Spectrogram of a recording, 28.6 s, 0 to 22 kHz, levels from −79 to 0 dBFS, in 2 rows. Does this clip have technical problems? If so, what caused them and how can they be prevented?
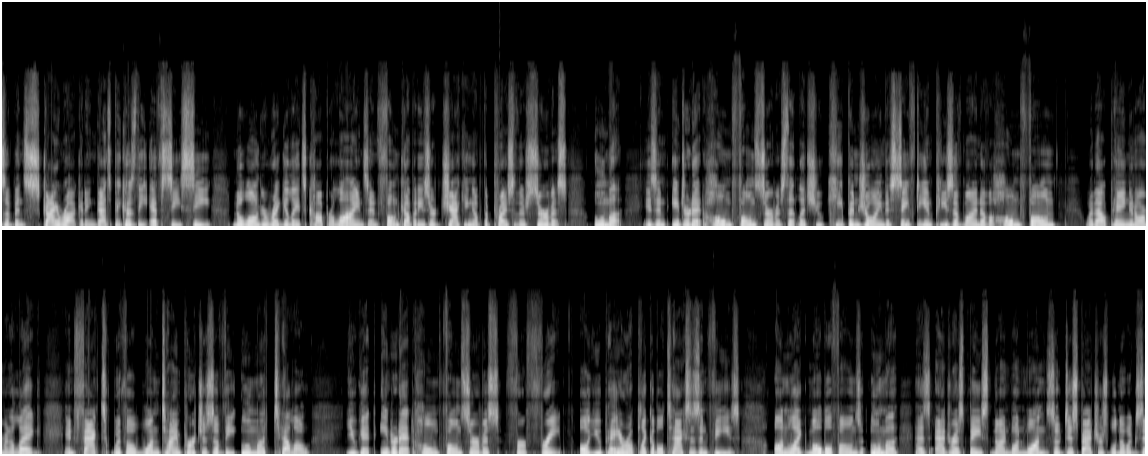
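No, nothing in this speech recording stood out as a technical problem on listening, so there is nothing here that needs preventing.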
